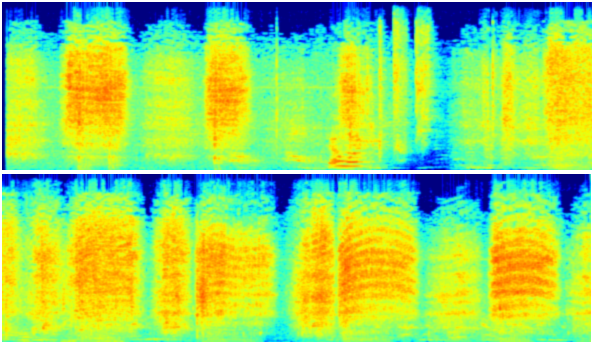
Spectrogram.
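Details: Five-month-old English bulldog puppy, a brachycephalic breed, in a reverse sneezing episode (inspiratory paroxysmal respiration): rapid, repeated loud forced snorting inhalations through the nose.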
